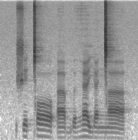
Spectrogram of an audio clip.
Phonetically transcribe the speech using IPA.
ʃ e ǀ ɔː ʔ aː b w ə ɦ æ j æ ŋ͡ǀ a

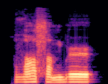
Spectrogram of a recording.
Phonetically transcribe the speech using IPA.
ðˤ a sˤ e m b ə˞

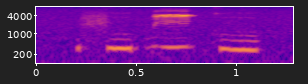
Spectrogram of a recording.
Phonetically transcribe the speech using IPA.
f u˧ ɓ iː˦ k u˨

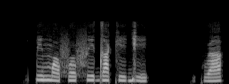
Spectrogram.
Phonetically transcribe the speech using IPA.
k͡p i˦ m ɔ˨ f o˦ f i˦ d a˦ k i˨˦ ɡ i˨ | kʷ a˨˦

